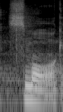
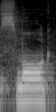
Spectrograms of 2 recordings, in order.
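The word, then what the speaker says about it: Smough: a weird minority by calling him smorg but hey as far as I'm aware there is no actual guidance on how that name is supposed to be pronounced so you my interpretation is just as valid as anyone else's okay so oh we have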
